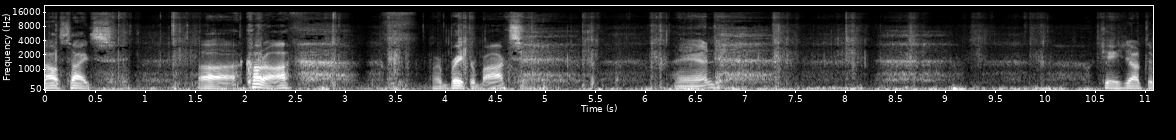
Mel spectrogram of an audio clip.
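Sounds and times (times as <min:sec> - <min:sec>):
footsteps on mulch and grass: 0:00.0 - 0:11.0.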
